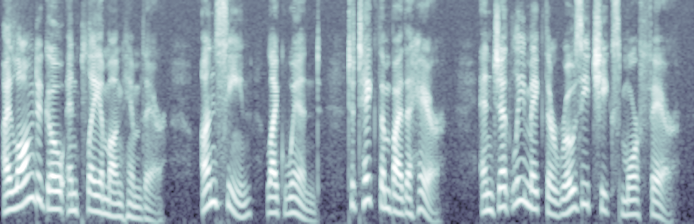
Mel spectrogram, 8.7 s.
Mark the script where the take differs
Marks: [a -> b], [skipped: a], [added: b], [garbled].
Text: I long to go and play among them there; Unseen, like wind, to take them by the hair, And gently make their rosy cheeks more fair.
I long to go and play among [them -> him] there; Unseen, like wind, to take them by the hair, And gently make their rosy cheeks more fair.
